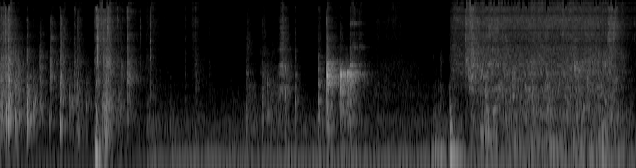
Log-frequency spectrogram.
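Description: Lukewarm water from a tap fills a container for bread baking, a soft running splash that starts late and holds steady, after assorted clinks and kitchen handling sounds.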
